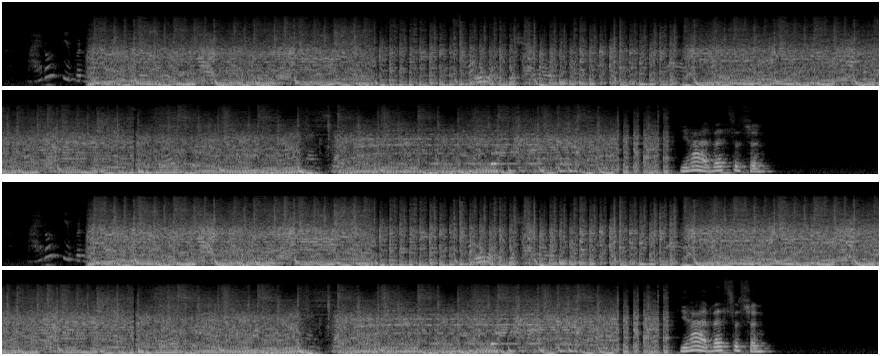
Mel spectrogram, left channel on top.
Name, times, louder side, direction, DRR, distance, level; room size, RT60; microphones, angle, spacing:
voice 1, 0.0-3.9 4.5-7.7 8.4-13.0 13.6-14.5, left 1 dB, 10° left, 1.3 m, -43 dB
sound 1, 0.8-15.4, right 2 dB, 15° right, 0.4 m, -29 dB
voice 2, 4.7-5.0 15.5-16.4, right 3 dB, 70° right, 0.9 m, -26 dB
8.8 x 3.4 x 3.5 m
head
